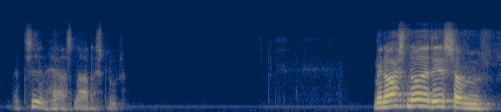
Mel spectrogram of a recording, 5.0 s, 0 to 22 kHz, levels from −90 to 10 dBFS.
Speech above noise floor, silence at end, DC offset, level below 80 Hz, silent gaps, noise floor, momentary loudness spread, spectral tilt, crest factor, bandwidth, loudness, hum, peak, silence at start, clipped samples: 52 dB; 0.1 s; under 0.1%; -70 dBFS; none; -73 dBFS; 17 LU; -6 dB/octave; 22 dB; 9.2 kHz; -20 LUFS; none; -2 dBFS; 0.15 s; under 0.1%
